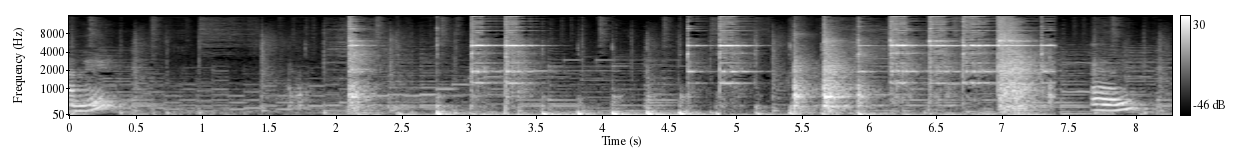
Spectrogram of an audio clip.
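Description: Metal spoon pounding garlic cloves and ginger in a small steel cup to crush them to a paste: a run of irregular metallic knocks with a ringing tone, starting about two seconds in and stopping shortly before the end.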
